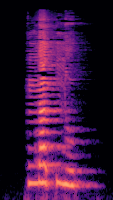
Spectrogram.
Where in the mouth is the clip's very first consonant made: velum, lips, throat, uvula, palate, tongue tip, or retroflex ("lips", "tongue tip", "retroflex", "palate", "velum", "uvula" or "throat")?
velum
